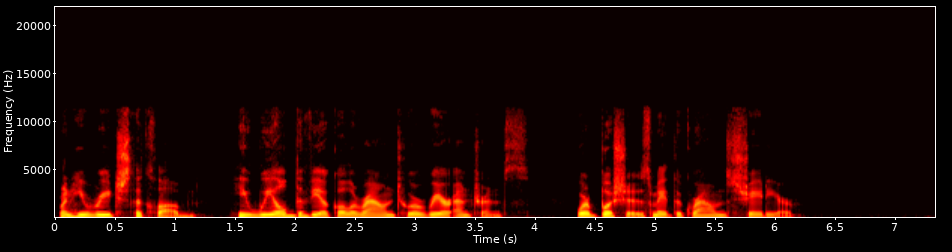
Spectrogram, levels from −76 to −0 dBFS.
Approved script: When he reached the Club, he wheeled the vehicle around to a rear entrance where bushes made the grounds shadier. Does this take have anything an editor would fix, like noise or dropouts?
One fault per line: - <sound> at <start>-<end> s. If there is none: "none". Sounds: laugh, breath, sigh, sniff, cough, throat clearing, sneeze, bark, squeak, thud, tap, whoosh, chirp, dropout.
none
